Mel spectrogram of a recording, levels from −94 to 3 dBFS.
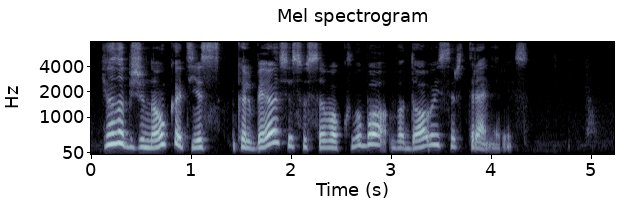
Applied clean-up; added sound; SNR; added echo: none; none; none; none.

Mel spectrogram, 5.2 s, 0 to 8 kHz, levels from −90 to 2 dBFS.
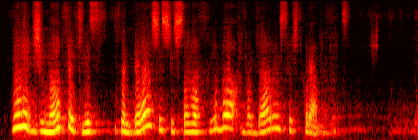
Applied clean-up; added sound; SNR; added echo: neural separator model SepFormer DNS4.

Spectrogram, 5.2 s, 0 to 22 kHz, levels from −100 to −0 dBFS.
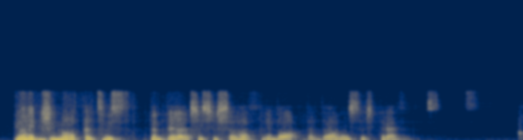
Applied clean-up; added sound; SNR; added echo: neural mask model DeepFilterNet 3.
